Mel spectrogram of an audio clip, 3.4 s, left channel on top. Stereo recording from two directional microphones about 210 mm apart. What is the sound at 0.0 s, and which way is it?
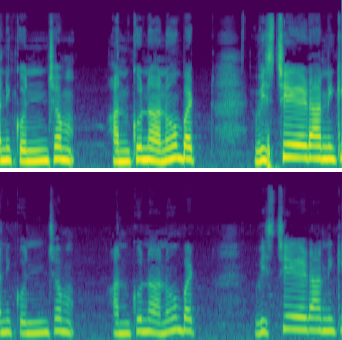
A woman's voice, 45° left (ahead or behind).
